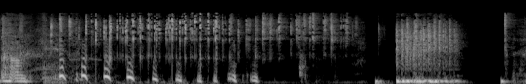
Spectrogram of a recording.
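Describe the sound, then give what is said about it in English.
Dice clatter and click together as they are scooped up, then a short, loud burst of rattling as they're shaken, ending abruptly with a brief pause. “I need some more dice.”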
